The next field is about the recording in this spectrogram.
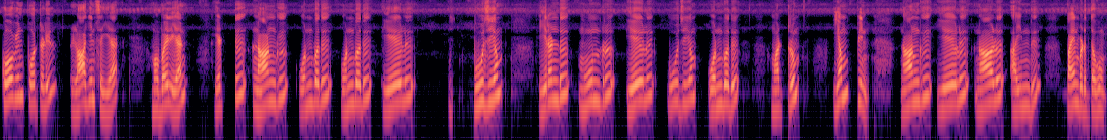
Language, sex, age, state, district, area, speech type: Tamil, male, 30-45, Tamil Nadu, Ariyalur, rural, read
